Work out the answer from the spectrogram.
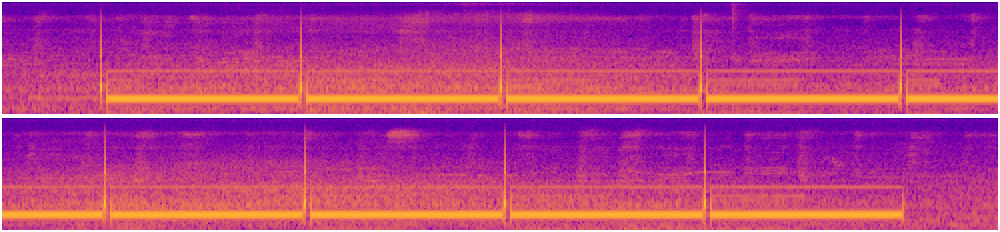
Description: Radio time signal (WWV, Colorado), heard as ticks, one a second, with street noise.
